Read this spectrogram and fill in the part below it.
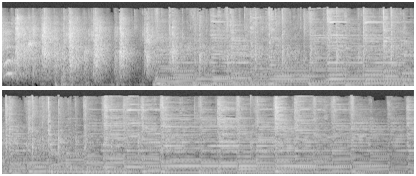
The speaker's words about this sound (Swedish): Tusen tack, applåd!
